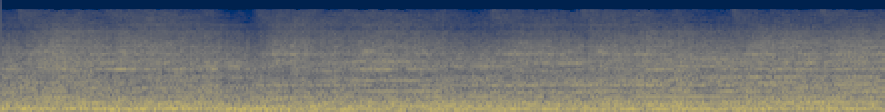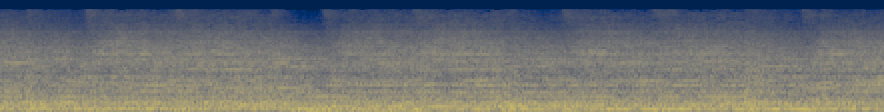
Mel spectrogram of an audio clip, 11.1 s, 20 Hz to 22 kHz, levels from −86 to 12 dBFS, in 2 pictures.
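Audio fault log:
No fault to log.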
